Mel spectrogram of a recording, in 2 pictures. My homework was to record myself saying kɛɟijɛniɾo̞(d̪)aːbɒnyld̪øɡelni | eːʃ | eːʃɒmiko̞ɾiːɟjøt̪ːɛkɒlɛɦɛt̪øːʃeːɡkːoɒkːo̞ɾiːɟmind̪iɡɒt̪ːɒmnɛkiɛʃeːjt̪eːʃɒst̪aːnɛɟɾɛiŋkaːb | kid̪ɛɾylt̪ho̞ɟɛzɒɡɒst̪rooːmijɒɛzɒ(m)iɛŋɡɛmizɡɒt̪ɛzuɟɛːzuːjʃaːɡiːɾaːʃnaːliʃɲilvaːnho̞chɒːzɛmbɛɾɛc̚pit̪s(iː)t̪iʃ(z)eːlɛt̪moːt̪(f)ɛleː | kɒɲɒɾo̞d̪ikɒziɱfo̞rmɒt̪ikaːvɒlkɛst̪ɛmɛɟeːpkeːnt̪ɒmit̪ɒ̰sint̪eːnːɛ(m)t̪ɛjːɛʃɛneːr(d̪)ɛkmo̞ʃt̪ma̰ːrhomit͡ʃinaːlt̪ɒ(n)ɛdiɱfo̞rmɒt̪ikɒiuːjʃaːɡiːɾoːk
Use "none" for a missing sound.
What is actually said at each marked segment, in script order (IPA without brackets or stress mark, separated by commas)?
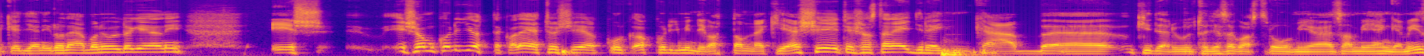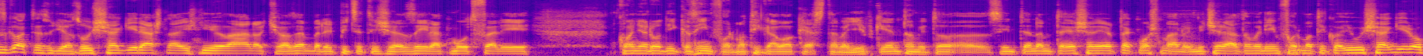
d̪, m, i, z, f, m, t̪, m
